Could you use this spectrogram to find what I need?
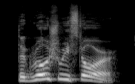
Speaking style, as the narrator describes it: Jake yelled

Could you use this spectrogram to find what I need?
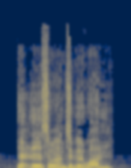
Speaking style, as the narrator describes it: he called out, trying to be helpful

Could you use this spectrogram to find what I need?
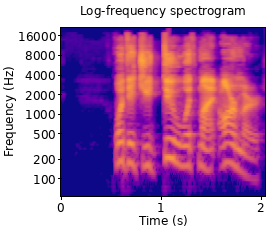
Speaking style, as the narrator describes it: Xu Ning barked

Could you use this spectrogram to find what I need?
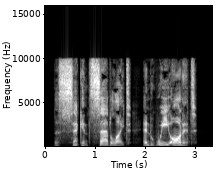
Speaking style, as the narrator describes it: Hackett whispered incredulously

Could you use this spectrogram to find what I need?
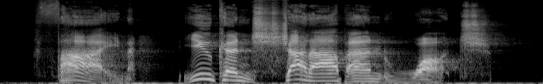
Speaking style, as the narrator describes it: the part of him that didn't enjoy losing replied, in a very cold voice

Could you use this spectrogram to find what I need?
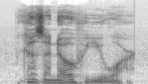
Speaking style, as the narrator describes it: With a trembling voice, I managed to whisper

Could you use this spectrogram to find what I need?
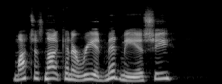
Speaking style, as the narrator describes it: Tomas chuckles

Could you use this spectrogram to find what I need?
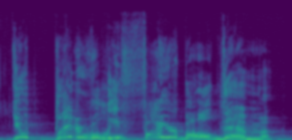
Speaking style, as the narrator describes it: Robert shrieked

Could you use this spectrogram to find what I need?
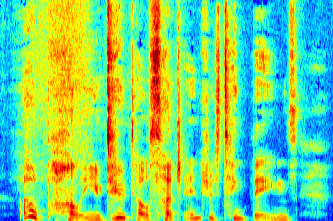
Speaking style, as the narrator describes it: sighed Maud

